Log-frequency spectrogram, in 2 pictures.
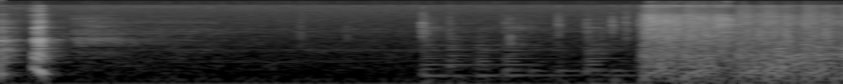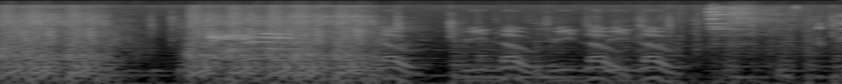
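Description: Rapid gunfire from an arcade-mode shooting video game comes in two dense bursts of several seconds each, loud and close, with a person speaking between and over the shots.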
